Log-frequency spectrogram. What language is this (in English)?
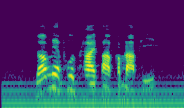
Thai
